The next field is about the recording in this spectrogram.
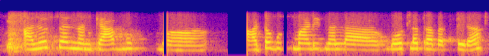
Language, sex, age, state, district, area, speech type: Kannada, female, 18-30, Karnataka, Chitradurga, rural, conversation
